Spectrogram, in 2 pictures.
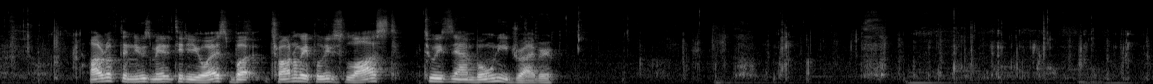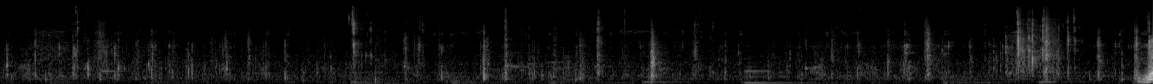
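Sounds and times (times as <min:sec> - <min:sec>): biting and chewing: 0:05.6 - 0:23.0.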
